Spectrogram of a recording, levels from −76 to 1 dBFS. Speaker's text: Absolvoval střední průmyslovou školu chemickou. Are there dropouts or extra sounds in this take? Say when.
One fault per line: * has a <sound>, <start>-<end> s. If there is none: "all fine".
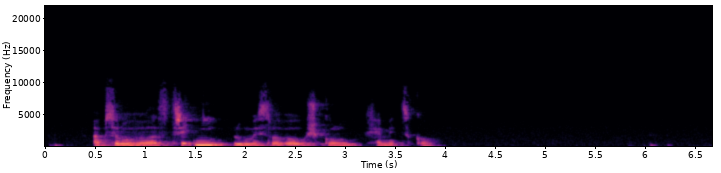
all fine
